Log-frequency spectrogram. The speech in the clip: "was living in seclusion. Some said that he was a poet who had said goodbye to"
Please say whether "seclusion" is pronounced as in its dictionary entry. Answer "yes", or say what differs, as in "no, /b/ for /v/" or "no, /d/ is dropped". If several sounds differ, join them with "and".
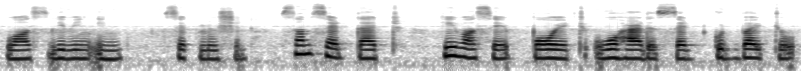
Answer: no, /ʃ/ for /ʒ/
